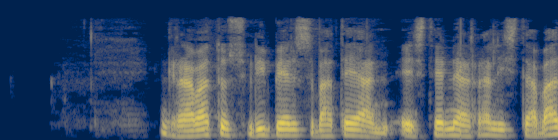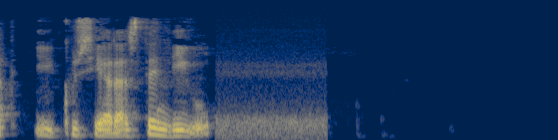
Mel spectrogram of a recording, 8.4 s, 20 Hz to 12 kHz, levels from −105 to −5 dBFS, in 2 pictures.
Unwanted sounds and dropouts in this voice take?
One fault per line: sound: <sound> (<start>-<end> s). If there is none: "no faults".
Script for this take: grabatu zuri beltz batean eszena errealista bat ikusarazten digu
no faults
